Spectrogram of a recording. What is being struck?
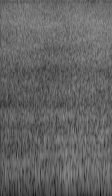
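Nothing is struck.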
